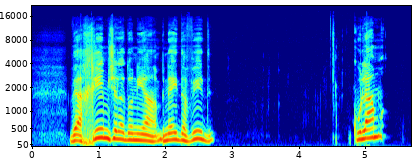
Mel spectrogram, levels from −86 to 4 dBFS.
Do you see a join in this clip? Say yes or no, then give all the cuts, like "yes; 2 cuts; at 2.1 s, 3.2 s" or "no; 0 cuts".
no; 0 cuts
